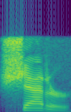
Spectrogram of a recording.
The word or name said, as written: shatter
